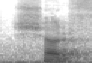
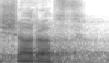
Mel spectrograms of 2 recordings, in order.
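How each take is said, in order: First: The r is followed directly by f. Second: A short a vowel comes after the r. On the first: The speaker calls it wrong. "In the transliteration it says, sharf. I'm tempted to say that that's not correct" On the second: The speaker calls it right. "The usual usage would be to say sharaf with fath al-ra, not taskin al-ra"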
